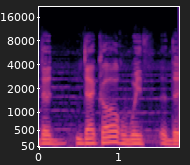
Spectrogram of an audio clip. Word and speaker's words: d'accord: D'accord, I've never heard anyone pronounce the D at the end of d'accord. That, at the end of that word, the D is silent. We have a lot of silent letters in French.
